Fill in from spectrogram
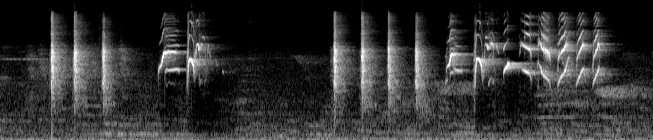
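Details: White-rumped shama, many-voiced singer flicking its tail, gives sharp clicking notes in short series, then bursts of rapid high chattering, twittering phrases, ending in a fast run.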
